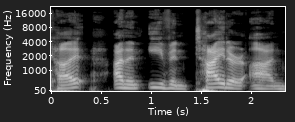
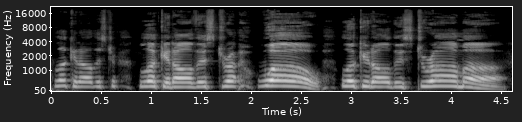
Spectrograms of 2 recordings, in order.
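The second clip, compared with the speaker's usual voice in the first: put-on higher, lightly accented dad voice, building; a dad spotting drama, surprised; dad catchphrase; 6 semitones higher, 3 dB louder than usual. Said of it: "the best version we've done".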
